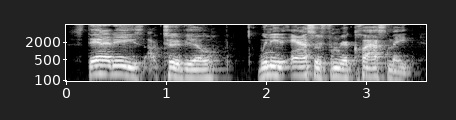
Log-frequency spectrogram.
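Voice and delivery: ordinary delivery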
